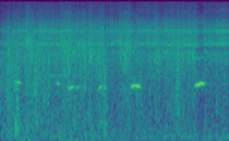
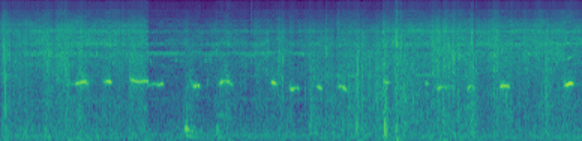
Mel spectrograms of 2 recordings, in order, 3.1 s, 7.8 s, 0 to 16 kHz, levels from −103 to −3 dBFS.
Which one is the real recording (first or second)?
first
